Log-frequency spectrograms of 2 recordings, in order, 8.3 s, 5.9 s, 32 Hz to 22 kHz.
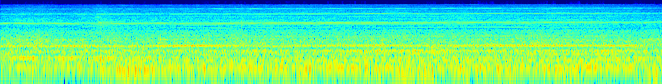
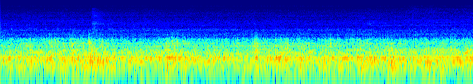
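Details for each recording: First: Beko D5 7101 washing machine with plastic drum after bearing and seal replacement: smooth, even spin with a steady motor whine and no growl or rumble from the drum; bearings sound healthy. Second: Beko D5 7101 washing machine, drum spinning: loud steady low rumbling roar, no knock rhythm; worn drum bearings, fixed by replacing bearing and seal in cut plastic tub.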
